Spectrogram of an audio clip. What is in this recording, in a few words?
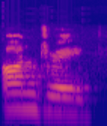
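"hundred", Nigerian Pidgin, female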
